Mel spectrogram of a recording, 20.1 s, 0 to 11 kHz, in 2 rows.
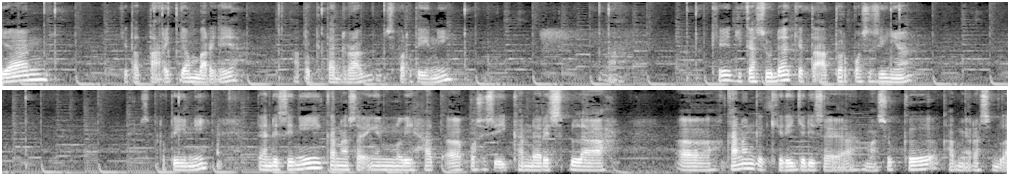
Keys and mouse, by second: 10.6-20.0 drag, 20.0 KP_3.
